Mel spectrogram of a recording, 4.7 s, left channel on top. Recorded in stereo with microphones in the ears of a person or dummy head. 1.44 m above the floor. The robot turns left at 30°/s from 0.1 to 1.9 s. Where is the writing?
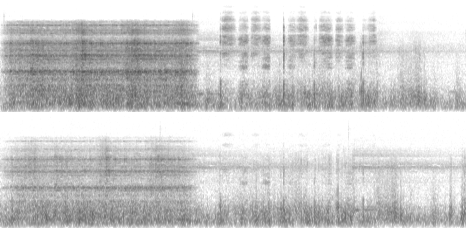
60° left (ahead or behind).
